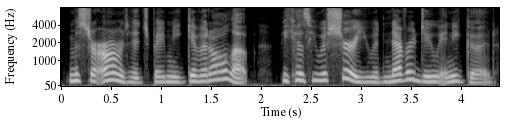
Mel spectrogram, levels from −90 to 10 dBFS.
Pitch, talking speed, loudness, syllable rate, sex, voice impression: 220 Hz, 245 wpm, -18 LUFS, 6.4 syllables/s, female, feminine, adult-like, tensed, slightly weak, slightly dark, soft, clear, intellectual, calm, friendly, reassuring, elegant, slightly lively, slightly sharp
